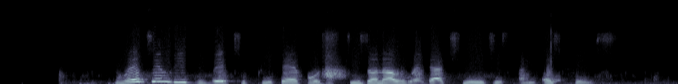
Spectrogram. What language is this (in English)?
Nigerian Pidgin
